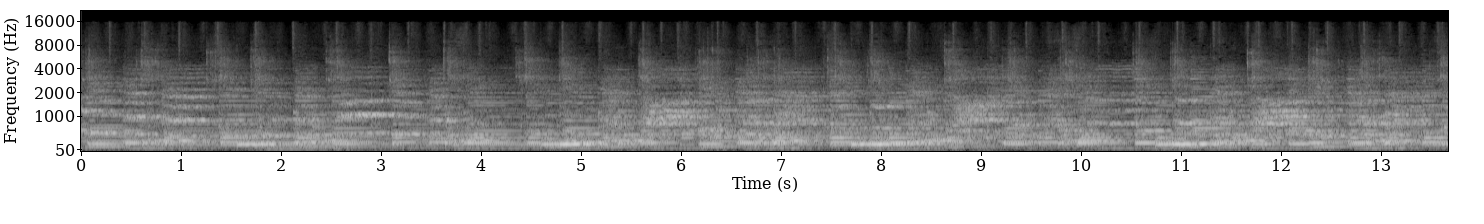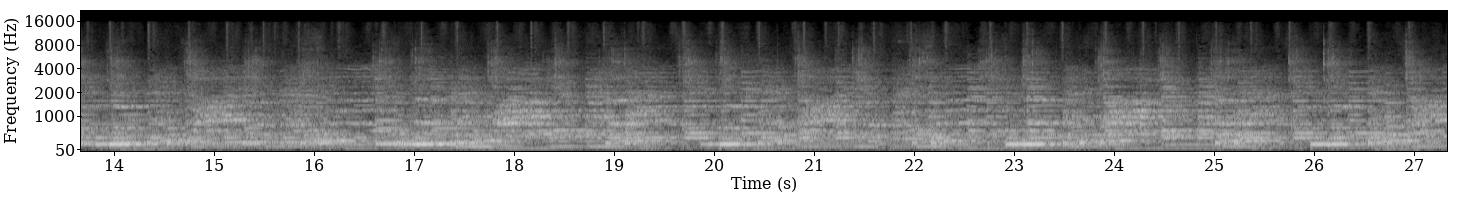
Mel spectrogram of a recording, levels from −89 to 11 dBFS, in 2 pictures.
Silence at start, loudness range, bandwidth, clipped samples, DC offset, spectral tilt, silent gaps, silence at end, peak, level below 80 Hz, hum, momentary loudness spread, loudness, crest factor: 0 s; 2 LU; 15.5 kHz; under 0.1%; under 0.1%; -6.5 dB/octave; none; 0 s; -2 dBFS; -52 dBFS; none; 6 LU; -19 LUFS; 16 dB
